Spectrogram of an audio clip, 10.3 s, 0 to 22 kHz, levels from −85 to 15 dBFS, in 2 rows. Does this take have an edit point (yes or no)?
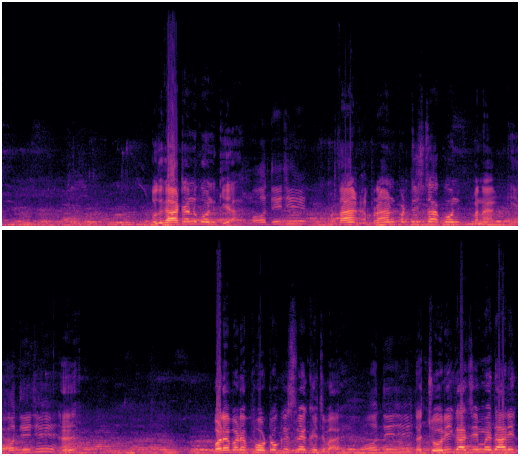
no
